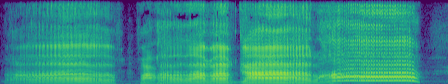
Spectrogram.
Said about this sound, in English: I can like roll my throat. I'm the throat goat.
